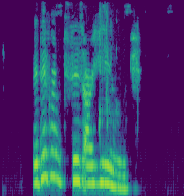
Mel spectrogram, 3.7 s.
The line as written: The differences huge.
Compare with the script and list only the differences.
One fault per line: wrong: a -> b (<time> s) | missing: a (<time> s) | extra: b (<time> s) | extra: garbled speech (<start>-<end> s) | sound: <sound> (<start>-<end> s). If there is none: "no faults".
extra: are (1.6 s)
